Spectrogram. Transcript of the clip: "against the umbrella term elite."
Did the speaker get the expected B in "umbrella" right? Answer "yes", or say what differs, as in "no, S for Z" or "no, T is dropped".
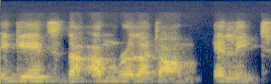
no, B is dropped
